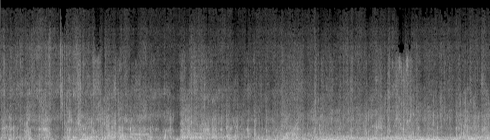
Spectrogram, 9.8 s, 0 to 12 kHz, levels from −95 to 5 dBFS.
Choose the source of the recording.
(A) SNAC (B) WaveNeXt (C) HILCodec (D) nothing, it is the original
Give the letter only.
C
